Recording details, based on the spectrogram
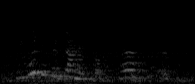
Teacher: starts level and then switches to a fall.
